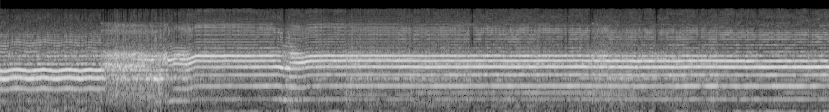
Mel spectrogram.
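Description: Female pop vocalist singing live with accompaniment. After a short wavering phrase, she belts a long high note and holds it steady from about a second and a half in.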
